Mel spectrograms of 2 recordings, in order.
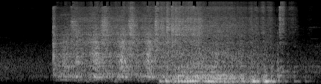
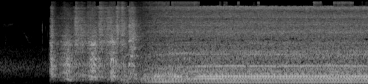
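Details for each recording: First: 1997 BMW R1100RT no-start that ran 30 seconds last week then shut off, fuel gauge reading nothing: catches on sprayed carb or brake cleaner, runs a couple of seconds, then dies; likely fuel delivery fault, fuel pump suspected. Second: 1997 BMW R1100RT that had died after 30 seconds of running and then would not start, recorded with the fuel gauge and fuel pump working again: brief crank, catches, and settles into a smooth, even, steady idle that sounds healthy.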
